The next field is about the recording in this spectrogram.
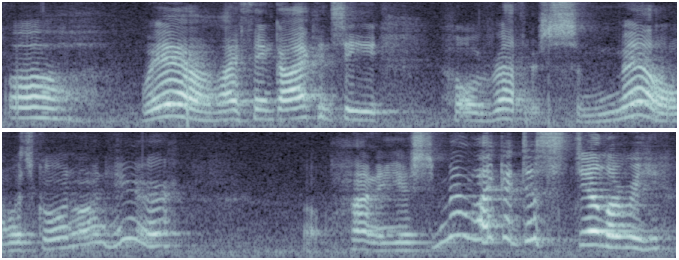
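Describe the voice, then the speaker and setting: A woman playing a warm, fussy, motherly older neighbour in a dramatic play reading, doting and fretful as she chats. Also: on the high side, big pitch swings, slow pace, full character voice, low-quality recording. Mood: concerned.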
